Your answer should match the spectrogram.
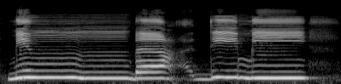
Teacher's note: Jadi mim mi mati dengan mim. Mim tahan 2 harakat dengung.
